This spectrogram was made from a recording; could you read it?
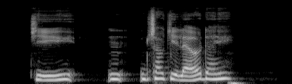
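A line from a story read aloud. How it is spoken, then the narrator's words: Stammering forced smile. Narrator (Vietnamese): Liên Anh sau khi sững sốt mấy giây thì cố gượng cười lắp bắp hỏi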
